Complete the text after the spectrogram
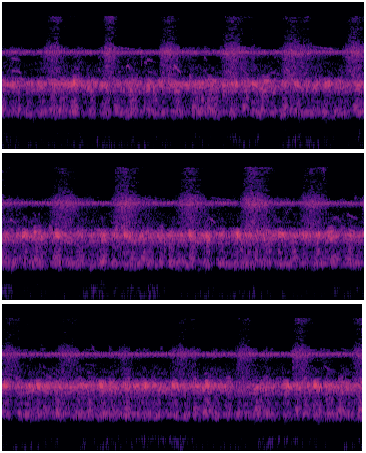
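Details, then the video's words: Rice field frogs in full chorus: a constant buzzy trilling hum punctuated by crisp clicking pulses repeating roughly every half second throughout. "Bedtime Frog Sound || Suara Katak Sawah Pengantar Tidur"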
